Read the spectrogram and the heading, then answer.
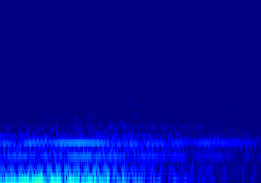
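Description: Rain falls under a deep, heavy rumble that starts loud and gradually fades away over a couple of seconds, with no voices.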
